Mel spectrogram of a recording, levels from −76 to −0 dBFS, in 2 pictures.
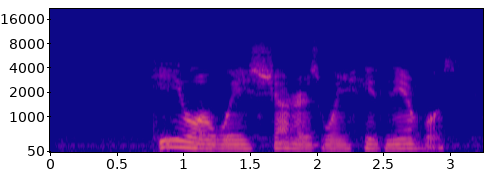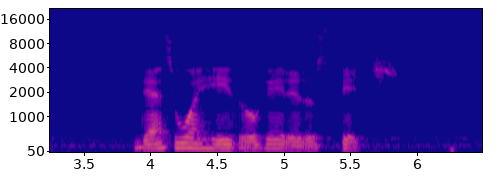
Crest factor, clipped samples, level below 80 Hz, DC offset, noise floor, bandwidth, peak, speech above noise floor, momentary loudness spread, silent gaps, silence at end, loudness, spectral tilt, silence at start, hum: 18 dB; under 0.1%; -72 dBFS; under 0.1%; -70 dBFS; 15 kHz; -24 dBFS; 30 dB; 12 LU; none; 0.2 s; -41 LUFS; -6.5 dB/octave; 0.75 s; none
